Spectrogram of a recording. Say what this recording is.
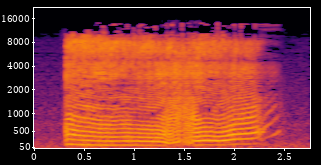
looooooong fart
fart poot gas flatulence flatulation explosion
